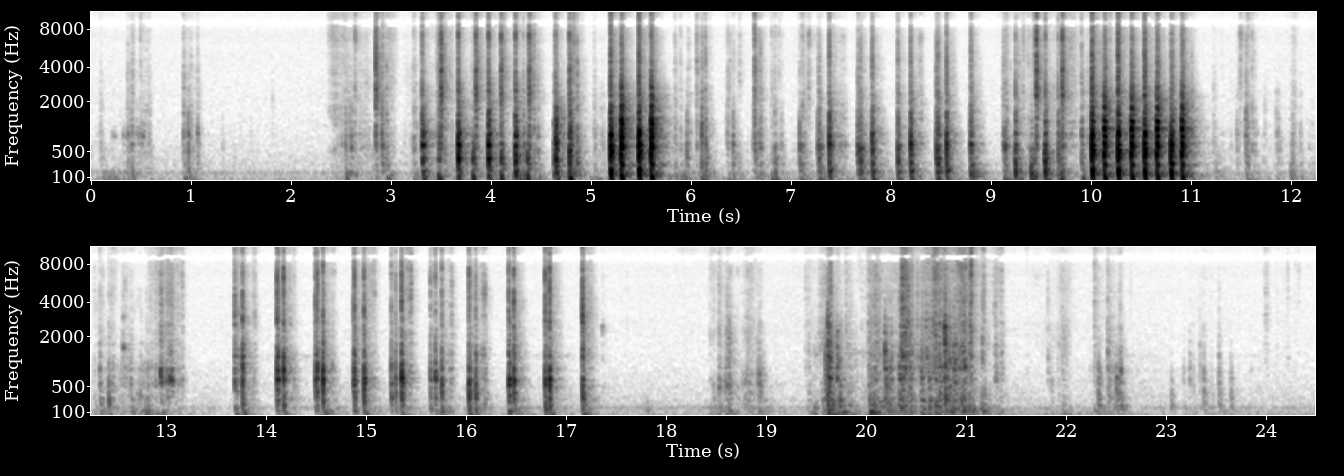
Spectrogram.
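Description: Fingers tap and click on a plastic toy box.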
